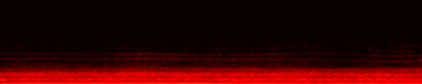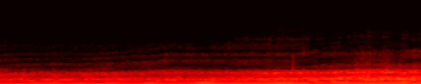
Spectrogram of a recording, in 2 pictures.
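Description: Small engine holding a steady, even drone with a constant pitch and no misses or knocks, running smoothly.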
